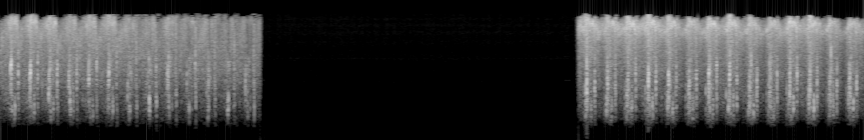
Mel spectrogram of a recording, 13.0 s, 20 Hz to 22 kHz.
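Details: Harsh, continuous whooshing Doppler pulses near 200 a minute from turbulent flow in a cat with VSD, tricuspid insufficiency and a narrowed, leaking mitral valve: mitral stenosis and regurgitation on Doppler.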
